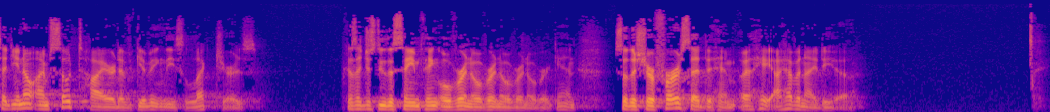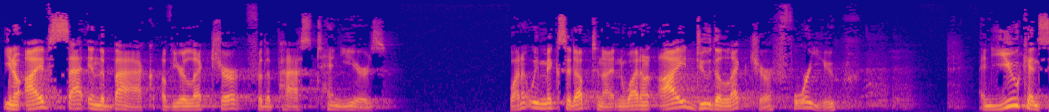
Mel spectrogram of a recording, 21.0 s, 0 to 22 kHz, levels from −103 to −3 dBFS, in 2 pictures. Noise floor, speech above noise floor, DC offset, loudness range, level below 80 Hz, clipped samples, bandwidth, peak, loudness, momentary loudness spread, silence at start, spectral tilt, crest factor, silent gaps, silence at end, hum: -82 dBFS; 50 dB; under 0.1%; 8 LU; -78 dBFS; under 0.1%; 19 kHz; -8 dBFS; -32 LUFS; 18 LU; 0 s; -4 dB/octave; 26 dB; none; 0 s; none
